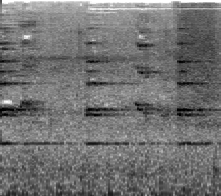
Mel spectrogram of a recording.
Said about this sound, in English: As I mentioned before, I live near the, by design, I live right in front of New Jersey Transit. There's the train coming right there.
